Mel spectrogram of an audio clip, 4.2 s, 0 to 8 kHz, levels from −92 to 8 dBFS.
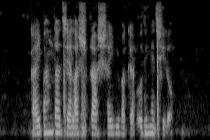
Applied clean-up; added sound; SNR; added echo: none; none; none; none.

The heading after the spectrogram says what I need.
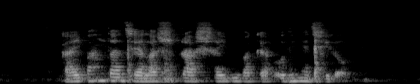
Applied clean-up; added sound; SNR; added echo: none; none; none; reverberation time 0.3 s.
